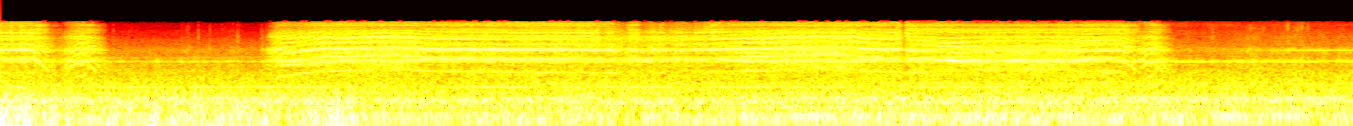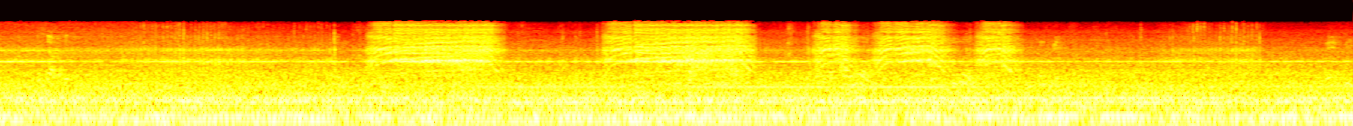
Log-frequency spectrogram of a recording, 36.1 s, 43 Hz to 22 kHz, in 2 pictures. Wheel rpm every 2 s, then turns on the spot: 100, 30, 150, 160, 160, 160, 160, 100, 20, 10, 20, 70, 60, 110, 60, 60, 10, 10.
16-22 34-36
